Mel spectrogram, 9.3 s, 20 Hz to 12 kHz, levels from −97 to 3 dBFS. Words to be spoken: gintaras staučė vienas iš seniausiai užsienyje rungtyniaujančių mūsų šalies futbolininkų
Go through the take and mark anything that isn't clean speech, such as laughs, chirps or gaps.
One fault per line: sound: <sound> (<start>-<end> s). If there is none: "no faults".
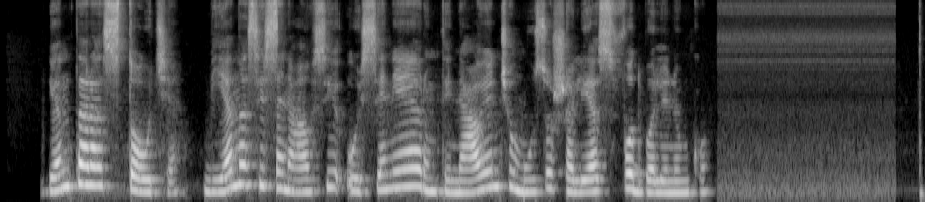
no faults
